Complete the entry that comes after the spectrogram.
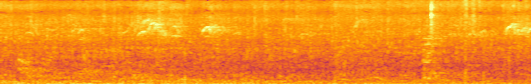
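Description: A few short, high bird chirps outdoors over a steady low rumble.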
